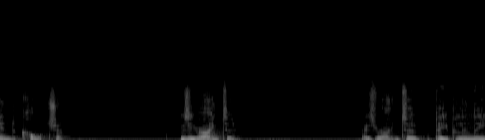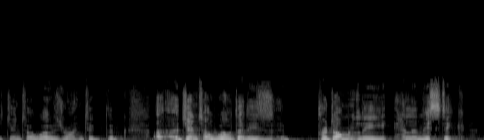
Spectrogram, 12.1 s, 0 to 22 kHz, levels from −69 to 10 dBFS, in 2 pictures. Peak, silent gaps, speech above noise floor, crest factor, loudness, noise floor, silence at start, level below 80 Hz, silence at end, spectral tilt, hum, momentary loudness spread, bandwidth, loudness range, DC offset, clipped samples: -6 dBFS; none; 29 dB; 22 dB; -27 LUFS; -55 dBFS; 0 s; -50 dBFS; 0.25 s; -5.5 dB/octave; none; 18 LU; 10 kHz; 14 LU; under 0.1%; under 0.1%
